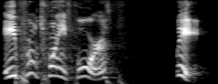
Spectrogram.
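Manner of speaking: high, incredulous question; suddenly high in disbelief. Real, not acted. Shocked at the age reveal.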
